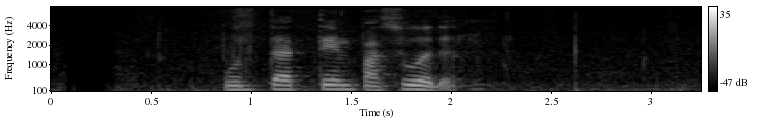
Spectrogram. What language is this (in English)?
Sinhala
